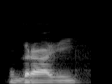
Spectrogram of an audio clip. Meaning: gravel
- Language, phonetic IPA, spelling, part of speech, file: Russian, [ˈɡravʲɪj], гравий, noun, Ru-гра́вий.ogg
